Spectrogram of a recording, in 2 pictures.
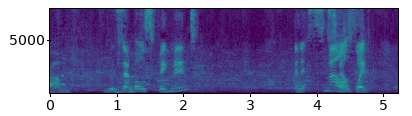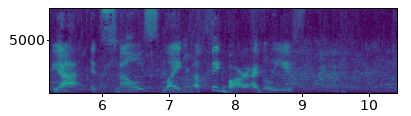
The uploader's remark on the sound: we go LIVE on location at Epcot for this artistic festival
